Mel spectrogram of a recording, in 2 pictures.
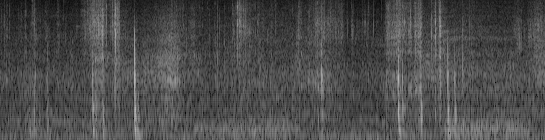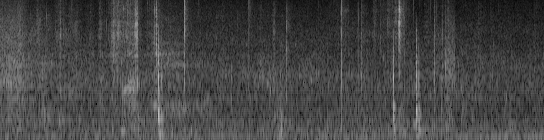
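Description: A cleaver chops through green onions on a wooden board with sharp knocks.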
